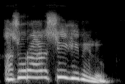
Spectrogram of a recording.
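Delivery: bentakan tiruan bernada tinggi; pura-pura teriak. Retold or imitated. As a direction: tirukan klien yang membentak kesal. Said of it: "oh, langsung bengok". (menirukan bentakan Pak Haryanto yang curiga, nada tinggi)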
